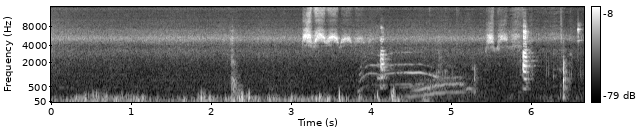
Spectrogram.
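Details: Black domestic cat making a strange sound: a brief cluster of curved, wavering tonal notes that rise and fall, following rustling and low thumps, with a faint steady high whine in the background.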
